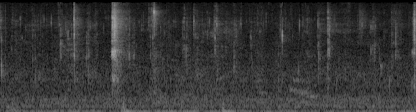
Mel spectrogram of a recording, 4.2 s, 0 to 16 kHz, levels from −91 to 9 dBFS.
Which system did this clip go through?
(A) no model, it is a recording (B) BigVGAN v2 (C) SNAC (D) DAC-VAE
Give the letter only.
A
